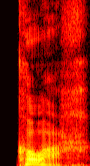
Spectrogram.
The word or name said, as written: koah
